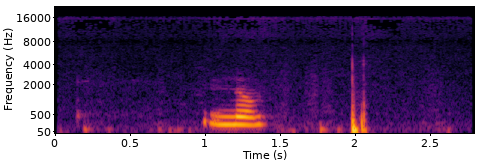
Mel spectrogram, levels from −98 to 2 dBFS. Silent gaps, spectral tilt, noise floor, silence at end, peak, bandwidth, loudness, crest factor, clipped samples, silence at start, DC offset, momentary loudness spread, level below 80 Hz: none; -11 dB/octave; -61 dBFS; 0.7 s; -2 dBFS; 16.5 kHz; -22 LUFS; 22 dB; under 0.1%; 1.05 s; under 0.1%; 11 LU; -34 dBFS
